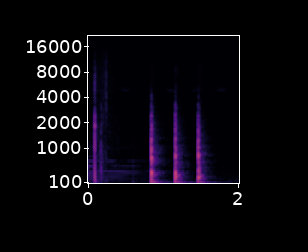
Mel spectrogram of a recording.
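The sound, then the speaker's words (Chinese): Someone knocks on a room door: three crisp, evenly spaced raps, each short and sharp against a quiet background. “他敲敲门。”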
